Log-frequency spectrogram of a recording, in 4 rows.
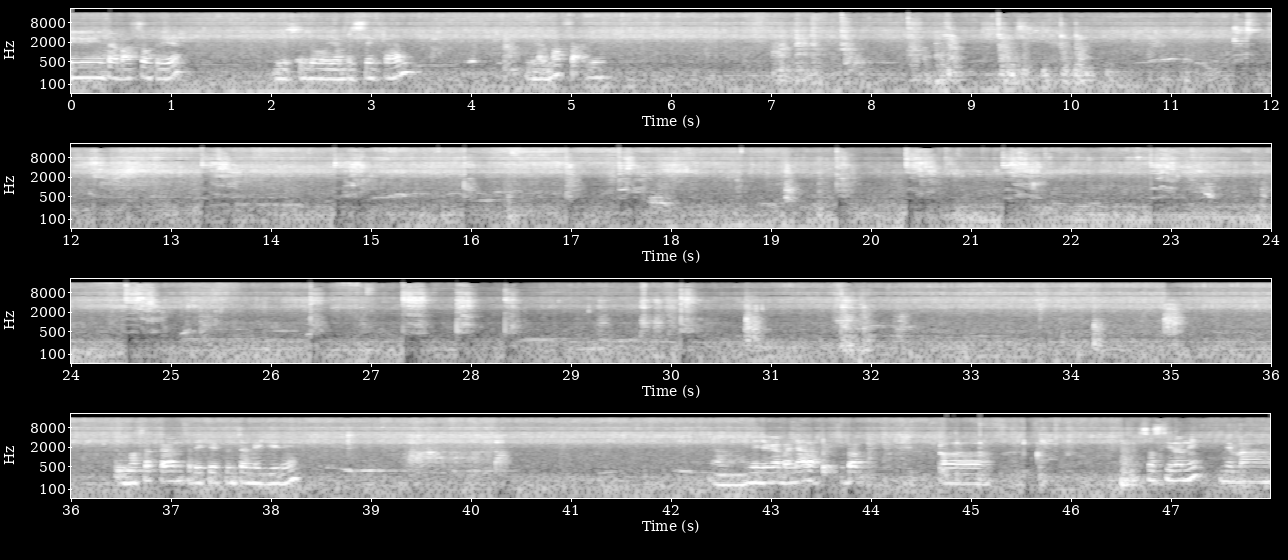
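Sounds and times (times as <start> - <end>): food sizzling: 0.0 - 47.9
metal ladle scraping a wok: 11.6 - 25.6, 26.2 - 28.6, 39.3 - 40.4.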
